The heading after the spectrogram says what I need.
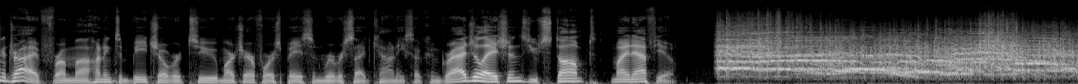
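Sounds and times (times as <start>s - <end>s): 
speech: 0.0s - 6.8s
dense crowd cheering with shouts and whoops: 7.1s - 10.7s.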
